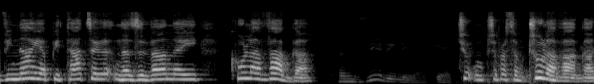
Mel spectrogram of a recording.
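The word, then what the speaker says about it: Cullavagga: Czulavaga, nie Kulavaga, Czulavaga to trzeba wymawiać.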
